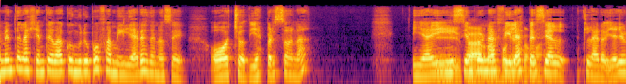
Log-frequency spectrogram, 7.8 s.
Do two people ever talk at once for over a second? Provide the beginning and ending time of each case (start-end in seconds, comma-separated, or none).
5.4-6.9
